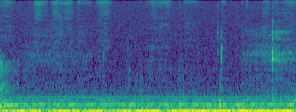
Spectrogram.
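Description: Dry-erase marker writing on a whiteboard: a run of short, faint strokes over a low steady hum.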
